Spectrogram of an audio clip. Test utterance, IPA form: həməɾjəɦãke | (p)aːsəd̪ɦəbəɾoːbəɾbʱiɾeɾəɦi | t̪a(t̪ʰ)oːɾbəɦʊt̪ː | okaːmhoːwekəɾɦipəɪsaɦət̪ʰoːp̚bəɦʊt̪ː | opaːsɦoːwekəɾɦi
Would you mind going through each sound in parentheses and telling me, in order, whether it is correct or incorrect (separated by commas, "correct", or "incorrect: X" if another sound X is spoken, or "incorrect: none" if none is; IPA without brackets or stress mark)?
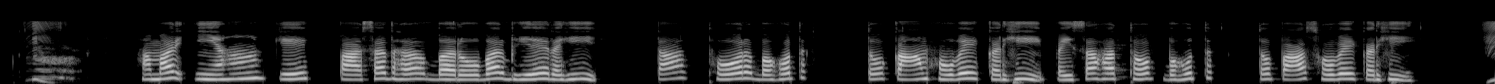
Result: correct, correct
